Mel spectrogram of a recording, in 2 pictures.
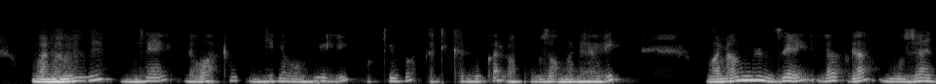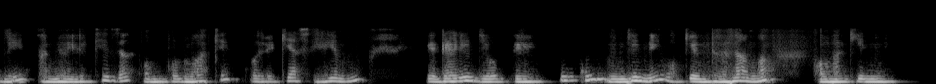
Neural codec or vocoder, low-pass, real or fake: codec, 16 kHz, 1 kbps, FreqCodec, smaller model; 5.4 kHz; fake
